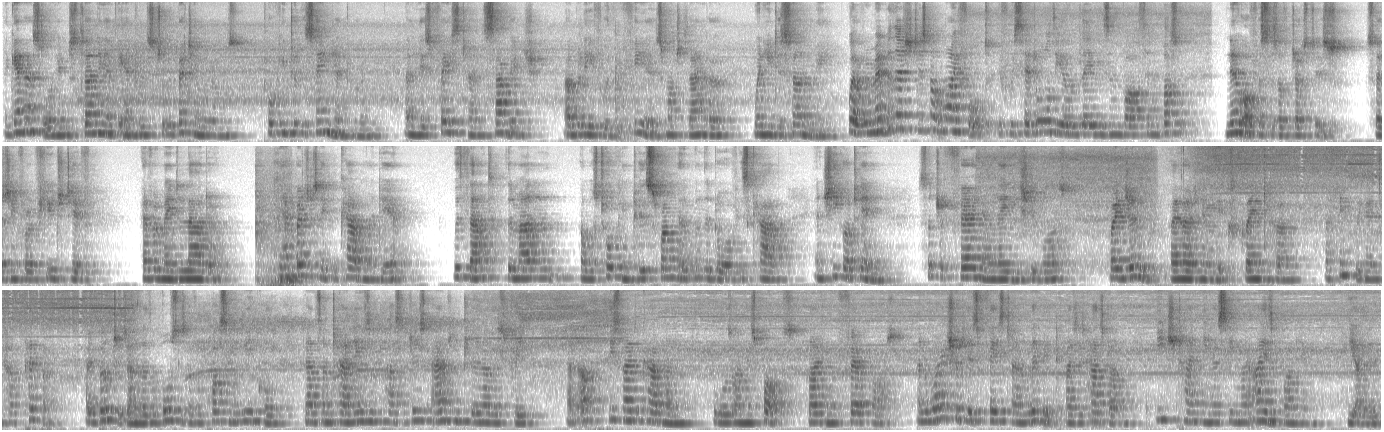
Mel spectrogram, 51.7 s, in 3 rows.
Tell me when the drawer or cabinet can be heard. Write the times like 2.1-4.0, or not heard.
7.0-8.2, 20.4-20.9, 47.5-49.2.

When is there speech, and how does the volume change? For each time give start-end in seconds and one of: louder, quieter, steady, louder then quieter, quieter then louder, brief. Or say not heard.
0.0-51.6 steady.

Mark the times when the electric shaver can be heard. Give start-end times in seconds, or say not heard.
not heard.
